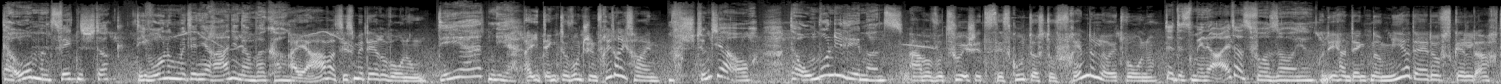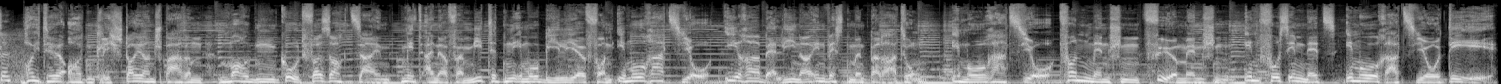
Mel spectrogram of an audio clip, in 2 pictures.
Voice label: Immobilien Radiowerbung

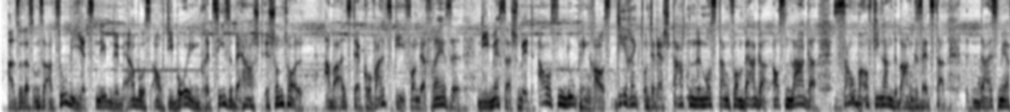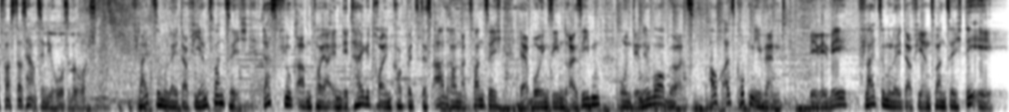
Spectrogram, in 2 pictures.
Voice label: Entertainment Radiowerbung

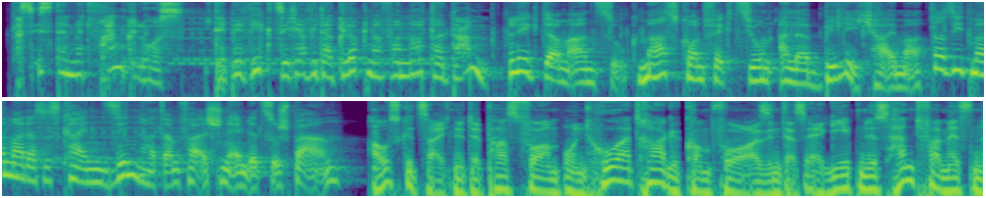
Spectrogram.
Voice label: Fashion Mode Radiowerbung

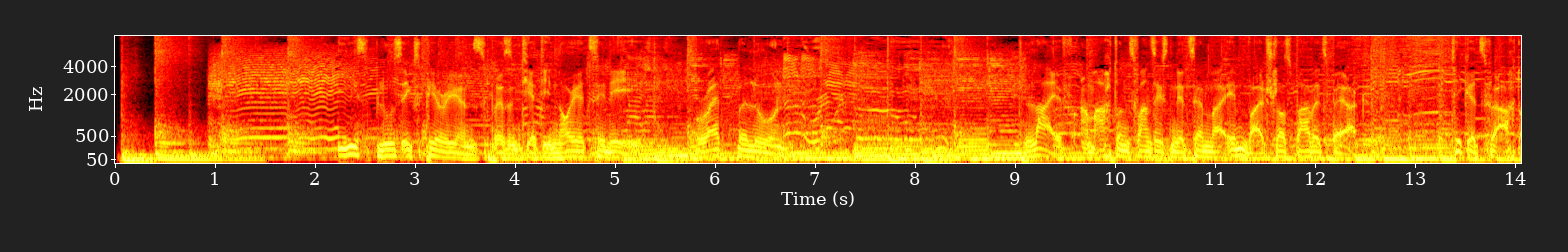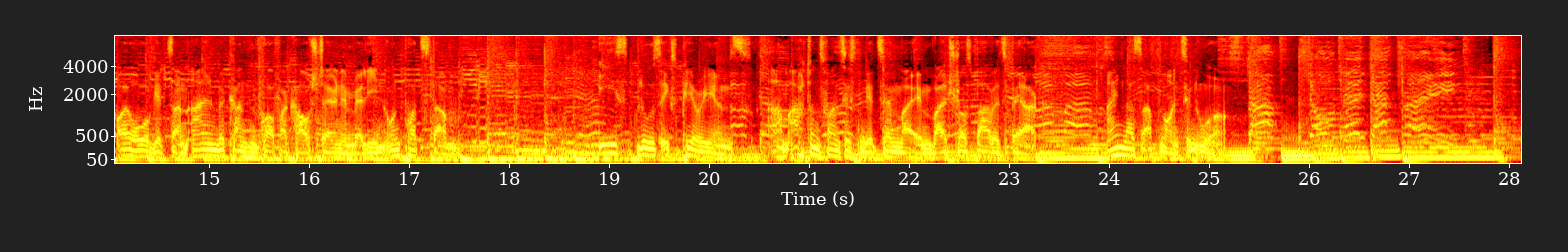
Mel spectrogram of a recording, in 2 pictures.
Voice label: Entertainment Radiowerbung

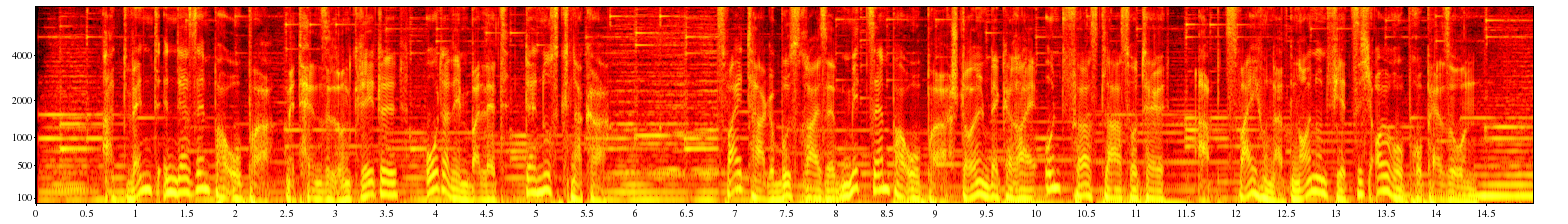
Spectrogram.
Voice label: Tourismus Radiowerbung

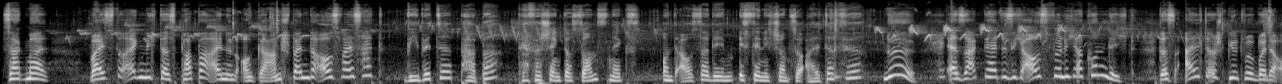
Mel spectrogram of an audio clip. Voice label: Gesundheitswesen Pharma Radiowerbung

